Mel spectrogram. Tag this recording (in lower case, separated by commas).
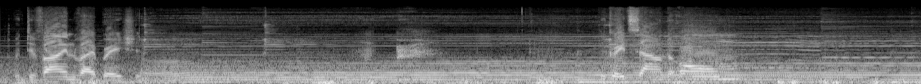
speech, mantra, music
